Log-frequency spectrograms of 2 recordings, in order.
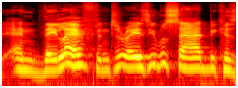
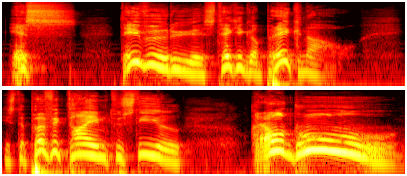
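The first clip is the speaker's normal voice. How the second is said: trumpet-like villain voice; 3 semitones higher, 9 dB louder than usual. Acted. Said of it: "Kit Kat said trumpetly".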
